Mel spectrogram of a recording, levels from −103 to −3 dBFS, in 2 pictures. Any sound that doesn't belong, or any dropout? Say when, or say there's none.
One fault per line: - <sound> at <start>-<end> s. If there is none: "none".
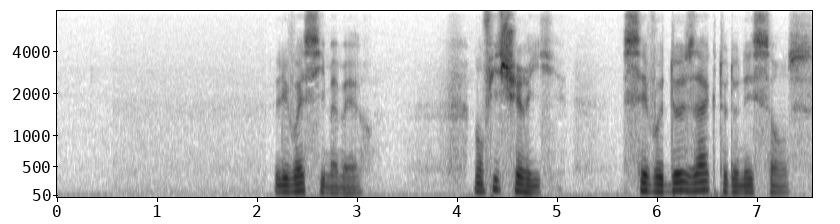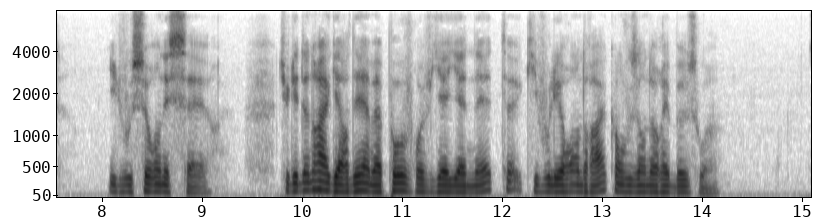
none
